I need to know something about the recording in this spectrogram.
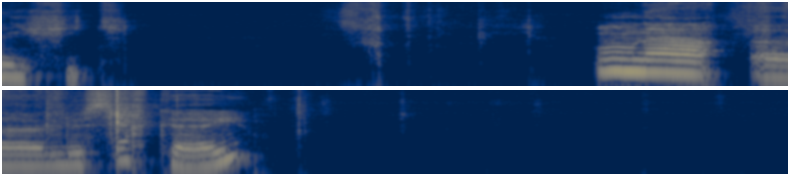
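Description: Playing cards slide and rustle softly as they are shuffled in the hands.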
